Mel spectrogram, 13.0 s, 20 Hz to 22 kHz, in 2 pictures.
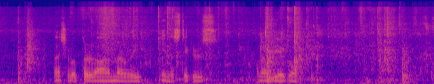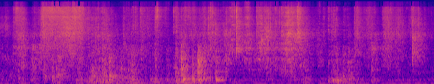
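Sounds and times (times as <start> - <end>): cardboard and paper rustling: 1.3 - 13.0.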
